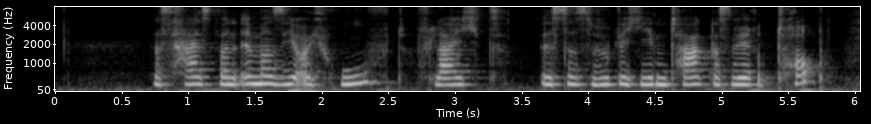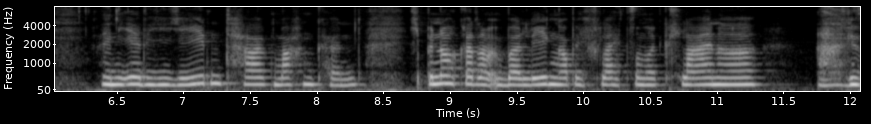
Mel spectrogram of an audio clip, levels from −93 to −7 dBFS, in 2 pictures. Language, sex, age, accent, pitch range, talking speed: German, female, 10-29, German, 225-245 Hz, 180 wpm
